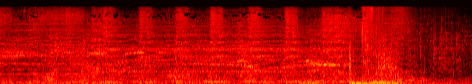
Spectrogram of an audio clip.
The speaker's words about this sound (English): What caused the explosion? It was, they just poured gasoline. Come back from that, motherfuckers. They just poured gasoline. So what was the explosion?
